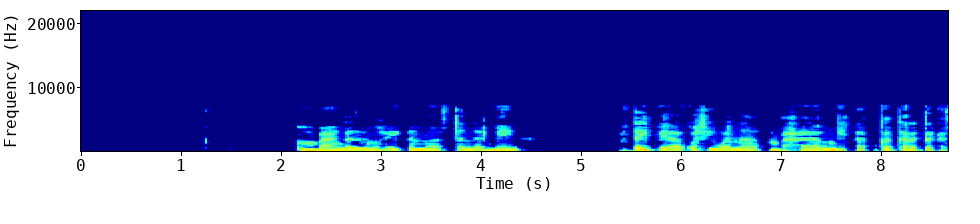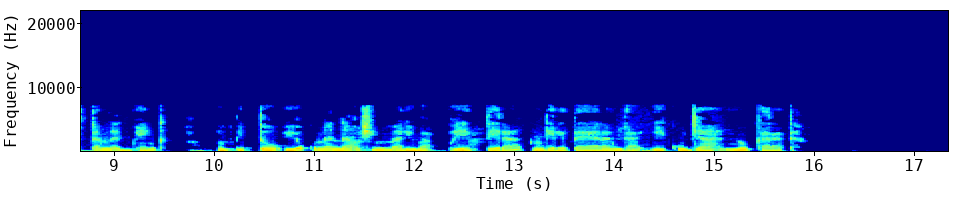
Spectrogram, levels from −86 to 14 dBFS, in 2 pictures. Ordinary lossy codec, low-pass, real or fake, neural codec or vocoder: MP3, 32 kbps; 7.2 kHz; real; none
